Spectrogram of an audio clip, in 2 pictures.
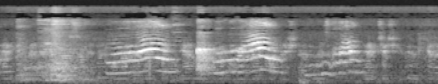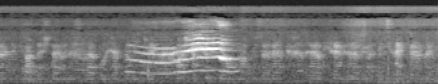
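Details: Cat unable to find a mate, calling loudly: several drawn-out, wavering yowls that rise and fall, grouped with pauses between, and human speech in the background.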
